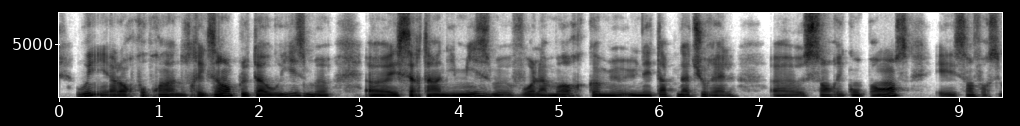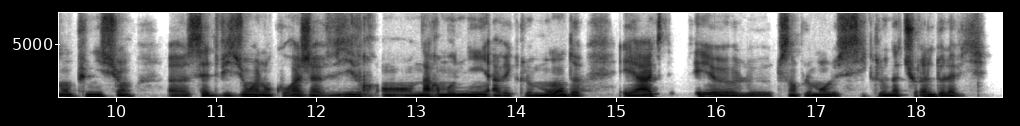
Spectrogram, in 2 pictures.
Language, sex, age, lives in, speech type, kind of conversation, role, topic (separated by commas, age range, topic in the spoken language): French, male, 25-29, France, read, expert-assistant, expert, Comment les religions influencent-elles notre vision de la vie après la mort ?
